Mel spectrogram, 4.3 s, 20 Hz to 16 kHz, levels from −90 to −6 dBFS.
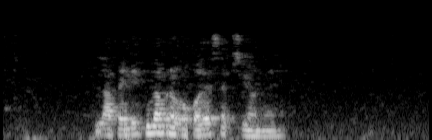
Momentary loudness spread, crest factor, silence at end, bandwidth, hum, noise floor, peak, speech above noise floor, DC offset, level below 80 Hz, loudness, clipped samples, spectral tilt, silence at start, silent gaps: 11 LU; 20 dB; 1.45 s; 7 kHz; none; -67 dBFS; -10 dBFS; 42 dB; under 0.1%; -50 dBFS; -26 LUFS; under 0.1%; -10 dB/octave; 0.25 s; none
